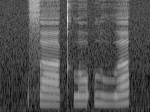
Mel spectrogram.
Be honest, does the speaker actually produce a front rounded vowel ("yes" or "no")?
no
